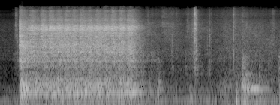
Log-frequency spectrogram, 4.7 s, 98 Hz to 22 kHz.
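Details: 1986 Mazda B2000 2.0 after swapping to an aftermarket Weber carburetor with EGR delete, fuel squirted in carb: about two seconds of steady starter cranking, then stops without catching; cranks but will not start.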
